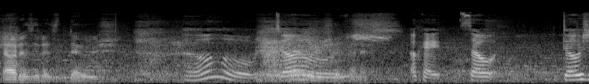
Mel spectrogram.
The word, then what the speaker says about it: Doge: saying it right no it is it is Doge oh Doge okay so doge is actually just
